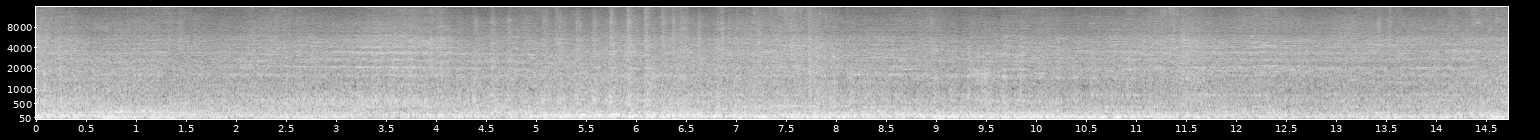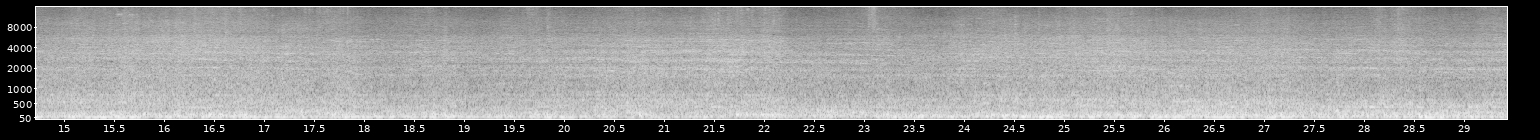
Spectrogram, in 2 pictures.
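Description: Double-stack intermodal container well cars of a freight train rolling steadily past on steel wheels, a continuous low rumble of the train on the rails.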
